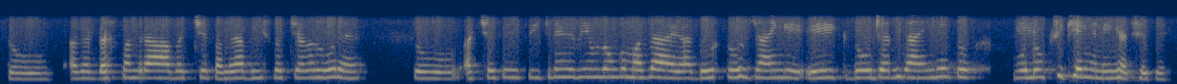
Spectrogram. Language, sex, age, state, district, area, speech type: Hindi, female, 18-30, Madhya Pradesh, Seoni, urban, conversation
